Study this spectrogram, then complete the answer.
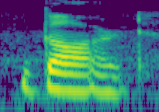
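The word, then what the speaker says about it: guard: किसी वर्ड में यू के बाद ई या ए आए तो यू साइलेंट होगा। For example गार्ड।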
